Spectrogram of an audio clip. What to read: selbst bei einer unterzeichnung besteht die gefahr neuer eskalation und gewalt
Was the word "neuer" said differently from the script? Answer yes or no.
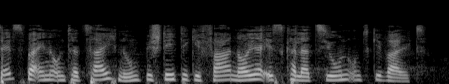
no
